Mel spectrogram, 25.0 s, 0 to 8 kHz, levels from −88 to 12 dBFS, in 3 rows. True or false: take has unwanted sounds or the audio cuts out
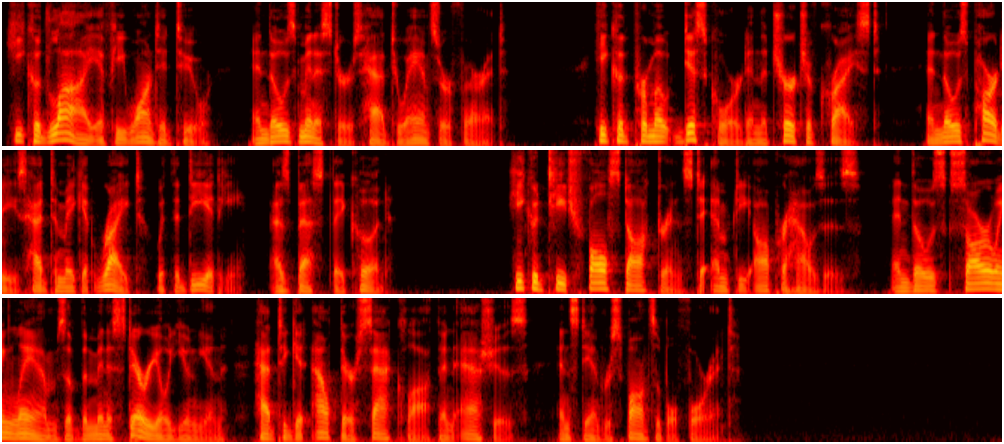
false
